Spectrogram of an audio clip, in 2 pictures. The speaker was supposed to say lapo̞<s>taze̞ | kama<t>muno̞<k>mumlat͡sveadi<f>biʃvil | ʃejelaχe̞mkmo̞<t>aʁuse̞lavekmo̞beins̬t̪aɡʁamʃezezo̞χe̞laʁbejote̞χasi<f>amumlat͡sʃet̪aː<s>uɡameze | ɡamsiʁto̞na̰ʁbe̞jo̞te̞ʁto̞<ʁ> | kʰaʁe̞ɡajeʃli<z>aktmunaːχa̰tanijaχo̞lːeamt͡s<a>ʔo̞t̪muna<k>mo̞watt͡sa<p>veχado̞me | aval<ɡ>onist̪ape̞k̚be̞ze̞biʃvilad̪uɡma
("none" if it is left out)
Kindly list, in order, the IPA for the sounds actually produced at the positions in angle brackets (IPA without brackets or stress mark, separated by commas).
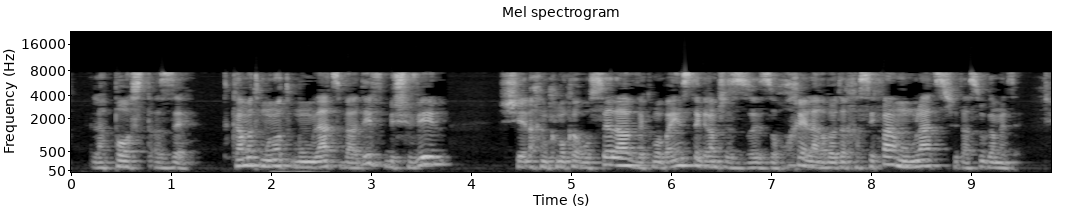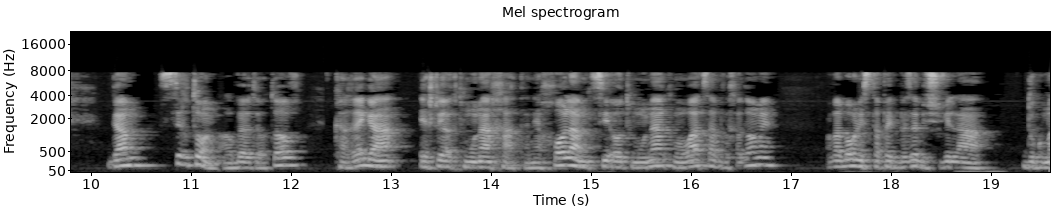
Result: s, t, t, f, k, f, s, v, ʁ, i, k, p, b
